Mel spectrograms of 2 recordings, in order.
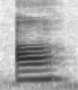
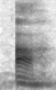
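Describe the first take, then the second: First: The vowel is said on a high pitch. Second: The vowel is said on a low pitch. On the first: "l'intonation monte" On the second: "on va descendre avec l'intonation"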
